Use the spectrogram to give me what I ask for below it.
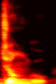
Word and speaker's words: Django: Et en version française, de même, pendant tout le film, on l'appelle Django. Pourquoi tout simplement parce que la langue anglaise veut que les mots commençant par J se prononcent J.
